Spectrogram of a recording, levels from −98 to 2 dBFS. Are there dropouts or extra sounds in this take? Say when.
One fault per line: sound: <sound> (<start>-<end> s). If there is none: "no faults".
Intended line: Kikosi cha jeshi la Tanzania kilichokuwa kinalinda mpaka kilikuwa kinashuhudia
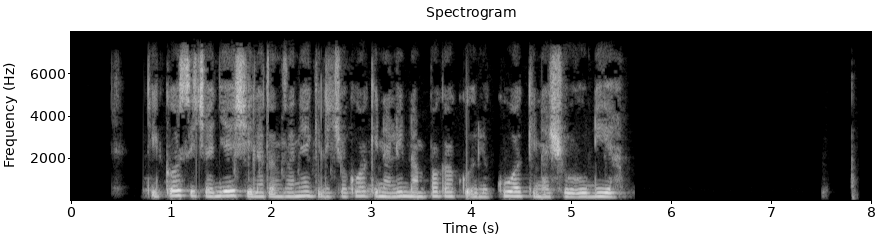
no faults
